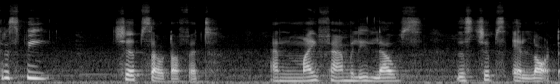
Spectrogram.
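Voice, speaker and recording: The voice carries a Keralan accent. Its pitch swings are very wide. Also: woman. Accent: Indian English (Malayali). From India, Kerala. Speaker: home cook. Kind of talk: cooking tutorial.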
